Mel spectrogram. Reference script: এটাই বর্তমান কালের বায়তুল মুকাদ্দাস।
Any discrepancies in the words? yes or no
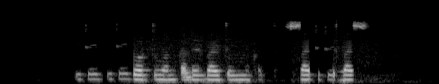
yes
